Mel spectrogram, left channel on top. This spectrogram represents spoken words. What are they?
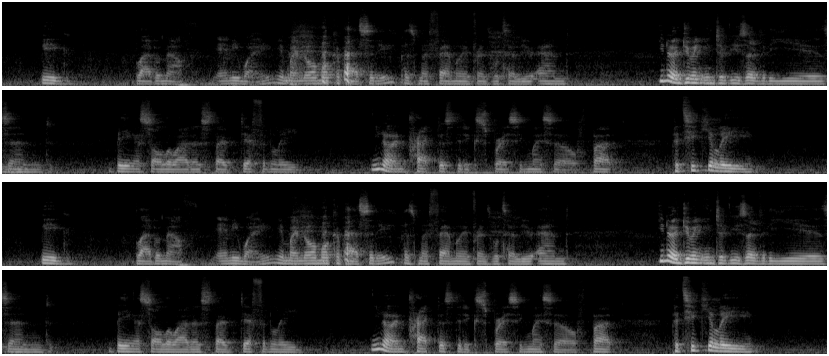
big blabbermouth anyway in my normal capacity, as my family and friends will tell you, and doing interviews over the years and being a solo artist, I've definitely, and practiced at expressing myself, but particularly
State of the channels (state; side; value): normal; both; correlation 0.91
